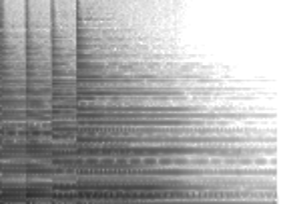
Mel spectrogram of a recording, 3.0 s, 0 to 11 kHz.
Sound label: D sharp 7th Suspended 2nd, Bass Standard; arpeggiated; JGuitar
